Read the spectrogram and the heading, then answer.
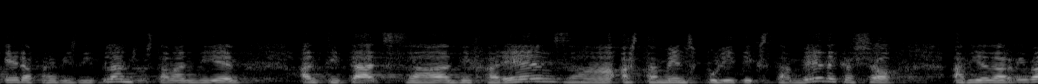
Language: Catalan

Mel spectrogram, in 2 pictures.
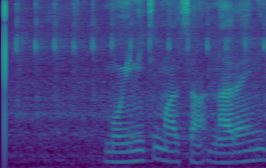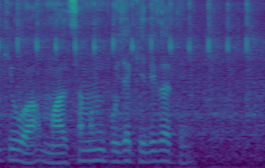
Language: Marathi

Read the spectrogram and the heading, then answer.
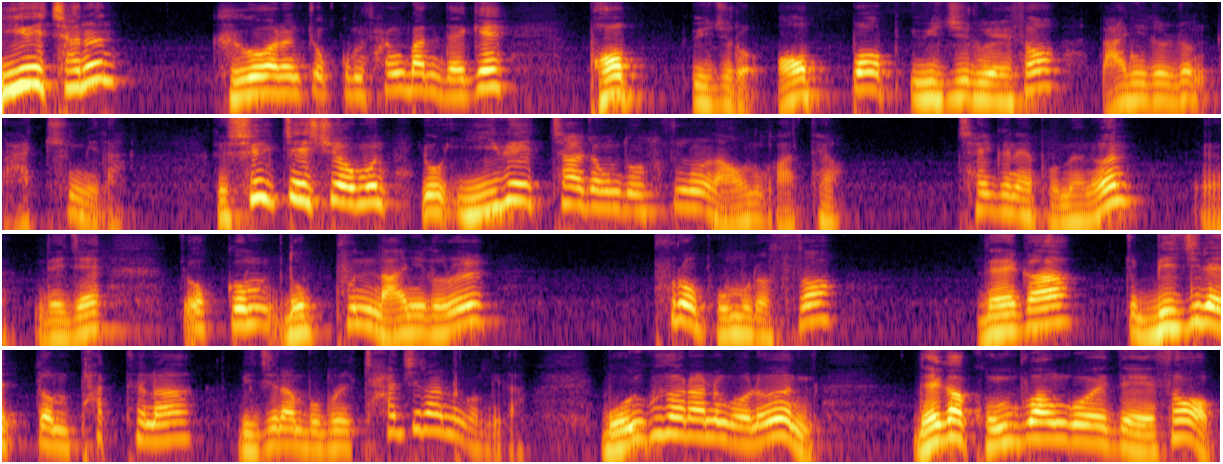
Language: Korean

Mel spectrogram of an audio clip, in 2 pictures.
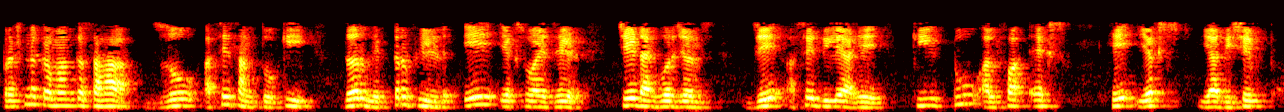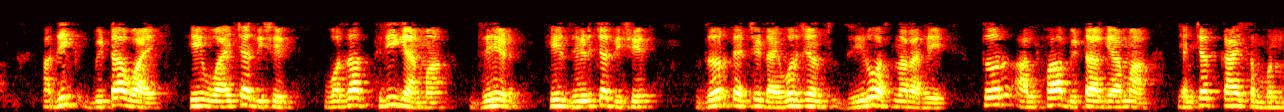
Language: Marathi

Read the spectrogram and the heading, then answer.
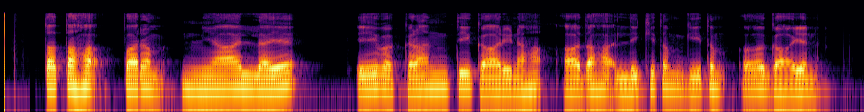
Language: Sanskrit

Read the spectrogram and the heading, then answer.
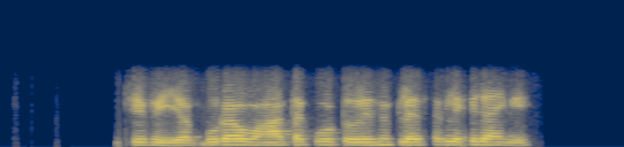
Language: Hindi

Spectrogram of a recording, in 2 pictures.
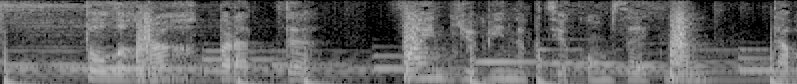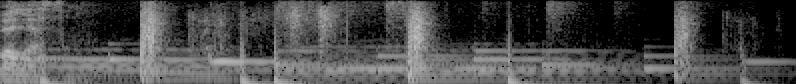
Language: Kazakh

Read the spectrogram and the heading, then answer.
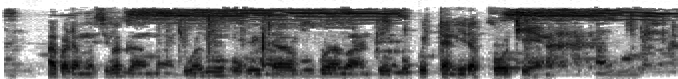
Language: Ganda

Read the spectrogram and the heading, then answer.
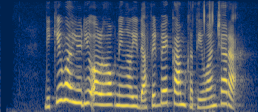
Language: Sundanese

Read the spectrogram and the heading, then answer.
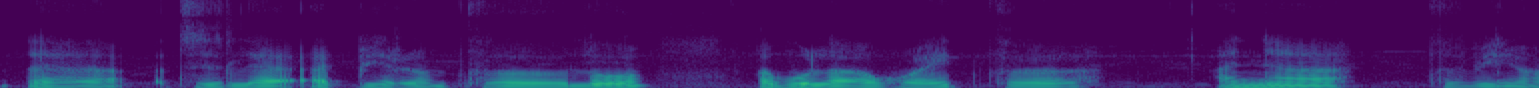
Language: Southern Rengma Naga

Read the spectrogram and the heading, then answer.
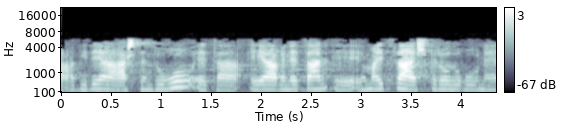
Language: Basque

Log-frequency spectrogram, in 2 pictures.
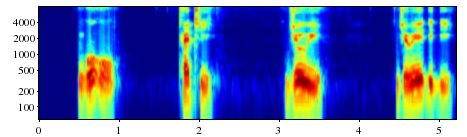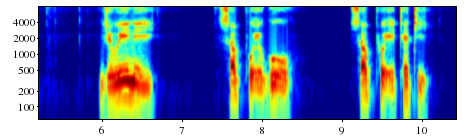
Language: Pular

